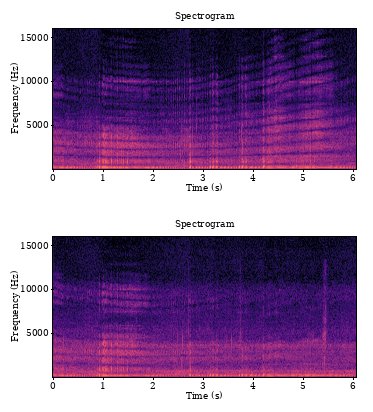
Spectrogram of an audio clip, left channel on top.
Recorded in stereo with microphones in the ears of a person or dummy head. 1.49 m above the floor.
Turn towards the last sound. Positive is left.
turn(degrees=75)  # may be behind; listen again after turning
